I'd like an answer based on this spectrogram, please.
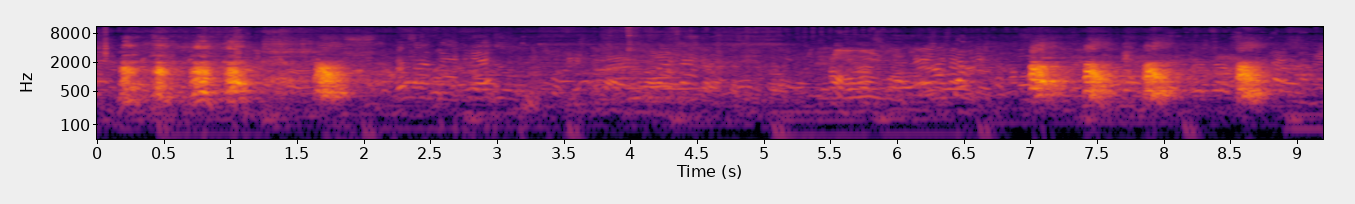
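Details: Kuvasz barking at a 2017 breed club show in Kishegyes: a quick run of five sharp barks opens, then voices and crowd chatter, then four more spaced barks near the end.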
